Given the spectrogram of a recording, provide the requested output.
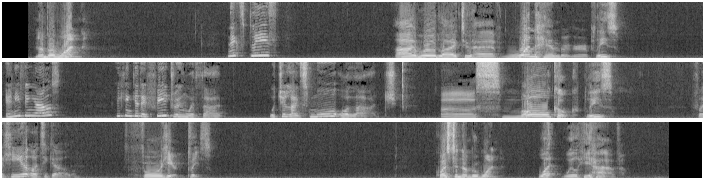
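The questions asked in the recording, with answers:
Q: What will he have?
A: One hamburger and a small Coke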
